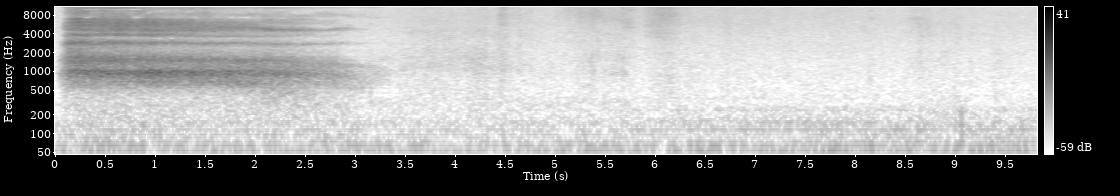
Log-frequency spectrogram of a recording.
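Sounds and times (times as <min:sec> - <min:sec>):
long deep breath: 0:00.0 - 0:03.5.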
